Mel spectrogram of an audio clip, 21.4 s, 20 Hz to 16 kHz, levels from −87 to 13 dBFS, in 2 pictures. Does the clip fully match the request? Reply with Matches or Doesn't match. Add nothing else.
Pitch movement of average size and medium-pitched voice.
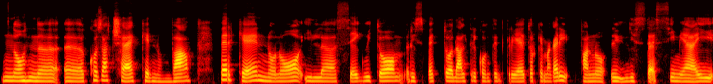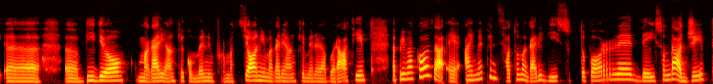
Matches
